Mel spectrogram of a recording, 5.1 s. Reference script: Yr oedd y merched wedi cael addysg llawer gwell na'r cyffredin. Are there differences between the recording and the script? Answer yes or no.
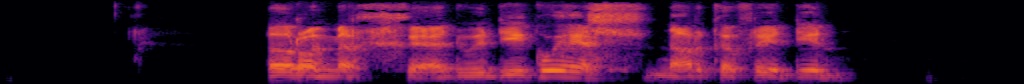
yes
